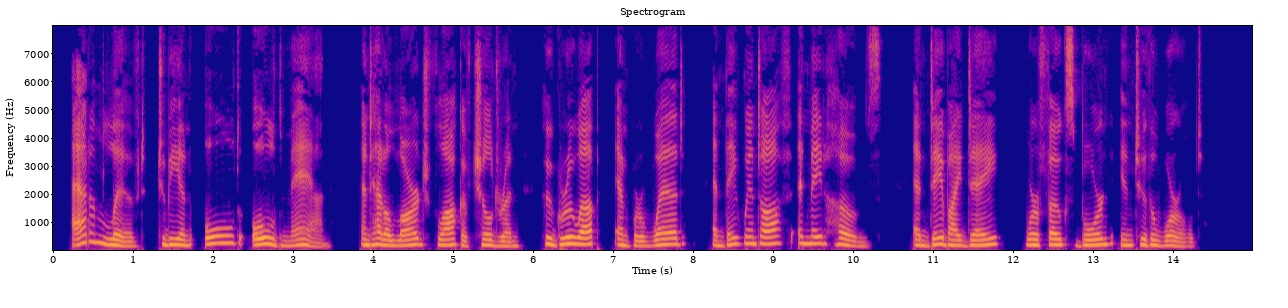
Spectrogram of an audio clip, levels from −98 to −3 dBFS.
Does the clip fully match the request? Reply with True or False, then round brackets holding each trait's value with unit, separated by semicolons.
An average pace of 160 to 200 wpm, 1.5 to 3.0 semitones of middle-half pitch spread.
False (165 wpm; 3.7 semitones)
